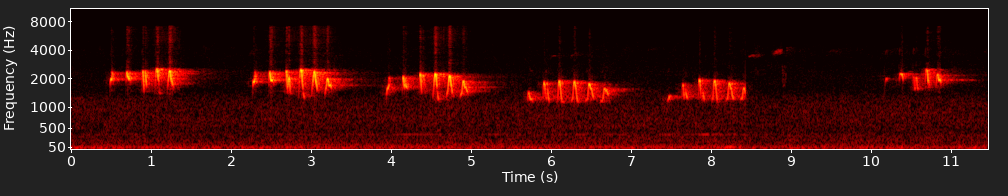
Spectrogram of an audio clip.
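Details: Lesser cuckoo in early summer forest, its loud voice ringing across the valley: six rapid staccato whistled phrases in quick succession, later ones slightly lower in pitch, over low background rumble and a faint thin bird note.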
